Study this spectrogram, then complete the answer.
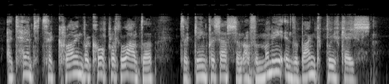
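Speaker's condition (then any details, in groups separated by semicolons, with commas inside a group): No condition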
